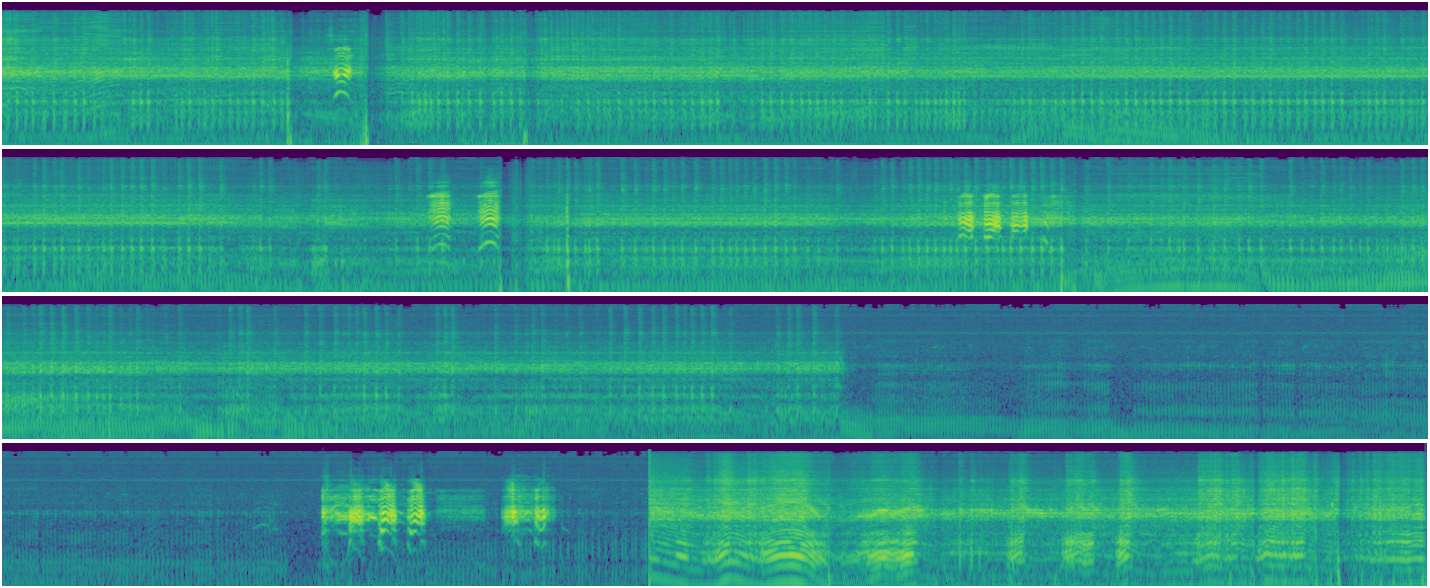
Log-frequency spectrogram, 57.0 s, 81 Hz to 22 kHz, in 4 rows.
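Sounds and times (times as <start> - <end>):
dirt bike engine idling: 0.0 - 57.0.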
